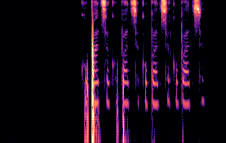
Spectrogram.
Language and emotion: Russian, neutral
